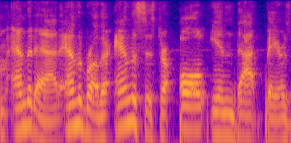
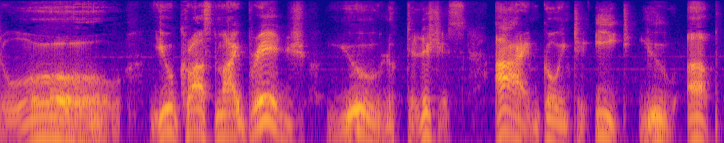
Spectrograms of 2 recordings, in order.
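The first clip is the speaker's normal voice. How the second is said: slow, drawn-out menacing bear; big storybook bear, very slow; hungry bear; much slower than usual. Acted. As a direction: savour each word like a hungry bear.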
